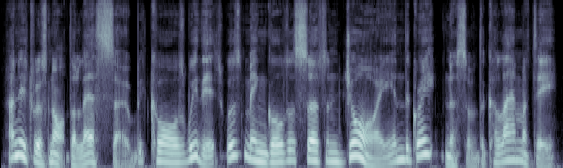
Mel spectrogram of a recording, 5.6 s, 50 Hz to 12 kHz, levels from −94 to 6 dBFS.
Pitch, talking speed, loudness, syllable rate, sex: 150 Hz, 225 wpm, -18 LUFS, 5.3 syllables/s, male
